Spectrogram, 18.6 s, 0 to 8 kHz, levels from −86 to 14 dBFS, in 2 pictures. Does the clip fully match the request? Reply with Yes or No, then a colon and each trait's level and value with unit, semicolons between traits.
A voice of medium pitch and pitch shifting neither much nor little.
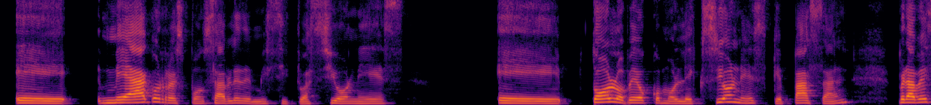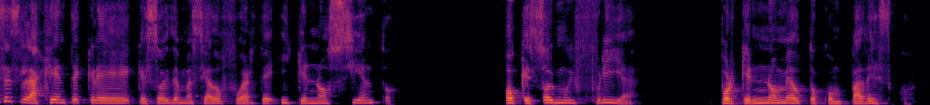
Yes: medium, 180 Hz; average, 3.5 semitones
